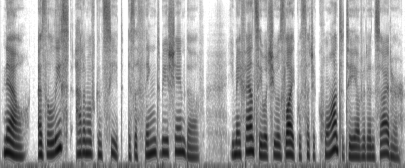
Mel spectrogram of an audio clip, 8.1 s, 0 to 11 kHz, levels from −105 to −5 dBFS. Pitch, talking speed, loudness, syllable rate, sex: 180 Hz, 215 wpm, -20 LUFS, 5.3 syllables/s, female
